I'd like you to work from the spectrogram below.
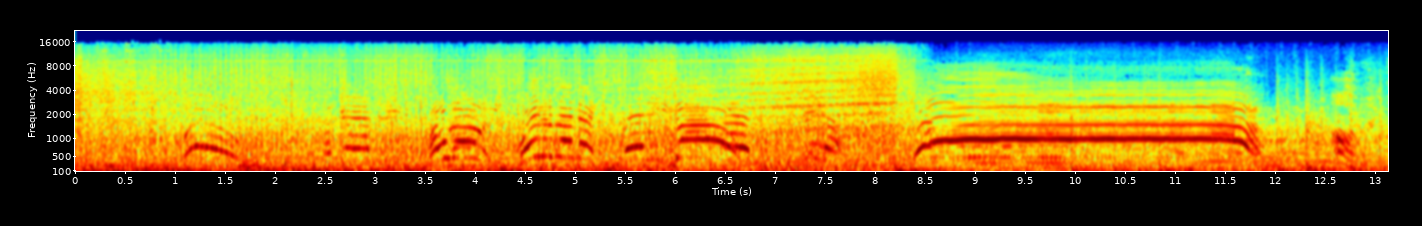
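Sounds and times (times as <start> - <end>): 
helicopter carrying skydivers over mountain peaks engine and rotor roar: 0.0 - 13.1
voices: 2.5 - 7.8.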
